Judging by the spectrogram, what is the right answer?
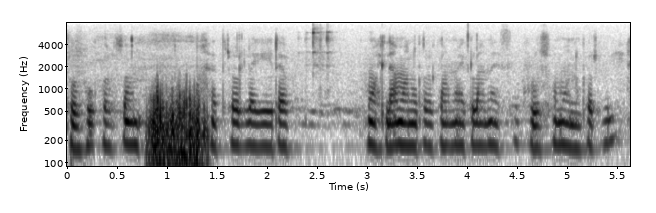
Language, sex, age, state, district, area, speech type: Odia, female, 30-45, Odisha, Balangir, urban, spontaneous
